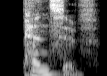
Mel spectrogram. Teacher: And the pronunciation is very easy, just 2 syllables. And the stress is on that first syllable.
